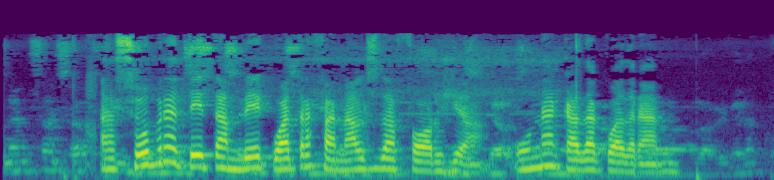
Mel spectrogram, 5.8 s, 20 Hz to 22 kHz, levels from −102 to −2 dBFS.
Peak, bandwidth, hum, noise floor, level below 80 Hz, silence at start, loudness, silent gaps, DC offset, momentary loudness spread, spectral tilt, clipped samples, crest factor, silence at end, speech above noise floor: 0 dBFS; 11.5 kHz; none; -45 dBFS; -54 dBFS; 0.05 s; -17 LUFS; none; under 0.1%; 15 LU; -4 dB/octave; under 0.1%; 18 dB; 0.45 s; 28 dB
